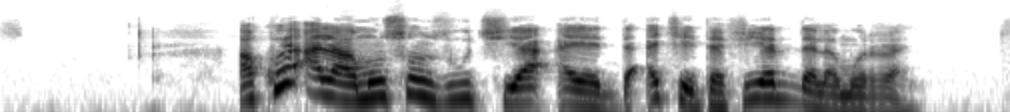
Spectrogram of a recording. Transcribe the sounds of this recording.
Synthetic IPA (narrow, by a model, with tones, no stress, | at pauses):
ʔa˨kʷa˦jʔa˨laː˨mʊ˦nsɔ˦nzuː˦t͡ʃɪ˨jaː˦ʔa˨jɐ˨dːa˨ʔa˦kʲeː˨tɐ˨ɸɪ˦jɐ˦rda˨lɐ˨mʊ˦rːɐ̰˨ŋ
